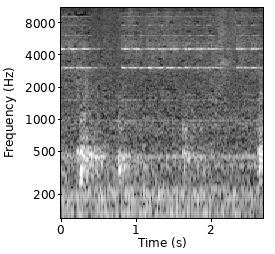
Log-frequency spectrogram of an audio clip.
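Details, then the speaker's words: Spur-thighed tortoise under anesthesia during an annual exam, Doppler used to monitor heart rate and anesthetic depth: two soft whooshing blood-flow pulses about two and a half seconds apart over equipment hum, a slow heart rate. "You can see the team's just using that Doppler again to keep an eye on his heart rate. It's one of the best methods we can use to assess depth of anesthesia."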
